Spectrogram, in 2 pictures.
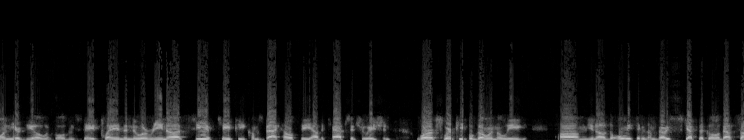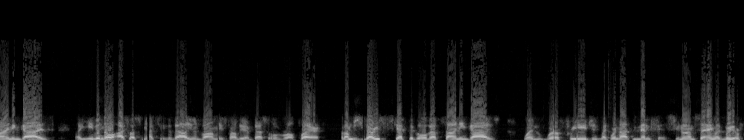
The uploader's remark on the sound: take live phone calls from fans around the world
